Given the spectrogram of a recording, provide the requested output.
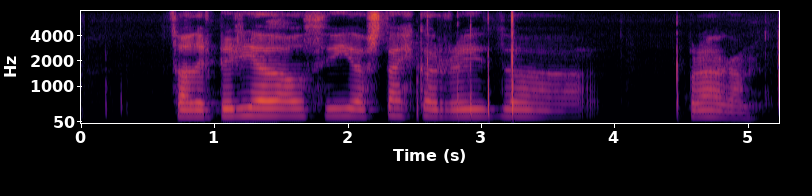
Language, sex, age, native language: Icelandic, male, 13, Icelandic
